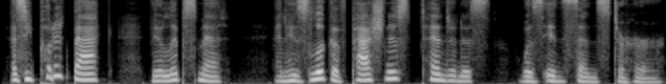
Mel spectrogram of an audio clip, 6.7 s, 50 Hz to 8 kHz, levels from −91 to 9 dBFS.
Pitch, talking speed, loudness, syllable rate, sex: 185 Hz, 160 wpm, -20 LUFS, 4.7 syllables/s, female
